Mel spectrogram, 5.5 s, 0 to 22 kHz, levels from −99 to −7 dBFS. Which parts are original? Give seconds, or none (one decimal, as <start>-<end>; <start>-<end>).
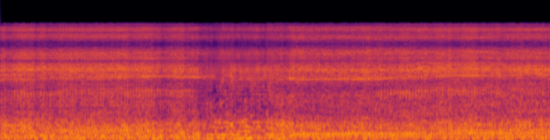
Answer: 0.0-2.1; 2.7-5.5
